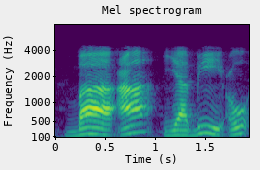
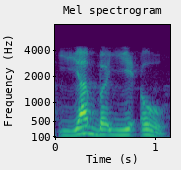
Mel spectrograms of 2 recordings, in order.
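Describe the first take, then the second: First: Yabi'u with a long, drawn-out bii; contracted verb form. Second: Yabyi'u with a consonant y before the i; underlying verb form. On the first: Teacher showing students the spoken verb, yabi'u with long ii. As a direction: stretch the bii in yabi'u, no separate y. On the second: Teacher revealing the original form, yabyi'u with y sounded. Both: Shown as a demonstration. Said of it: "aslinya adalah yabyi'u".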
